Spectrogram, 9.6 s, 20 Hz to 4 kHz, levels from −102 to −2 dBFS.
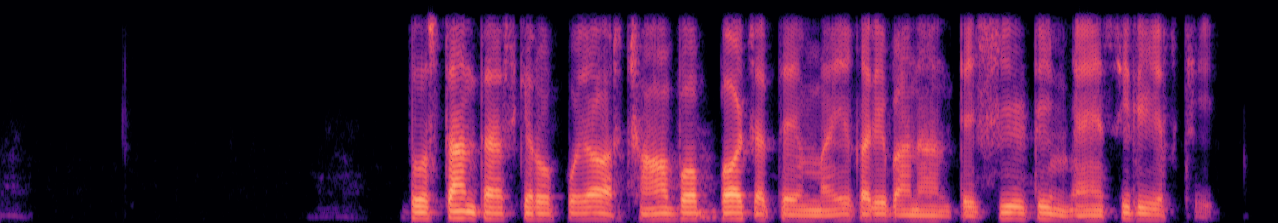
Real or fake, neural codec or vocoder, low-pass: fake; codec, 16 kHz, 6 kbps, DAC; 3.6 kHz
